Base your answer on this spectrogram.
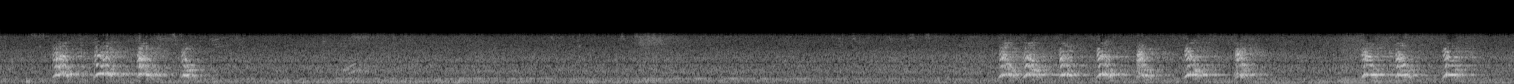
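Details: Doberman barking during a defence exercise: bursts of five or six loud, rapid barks near the start, then a long pause with a low background hum, then two more rapid barking bursts at the end.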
